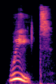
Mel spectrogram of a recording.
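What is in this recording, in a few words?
"wheat", American English; gcompris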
